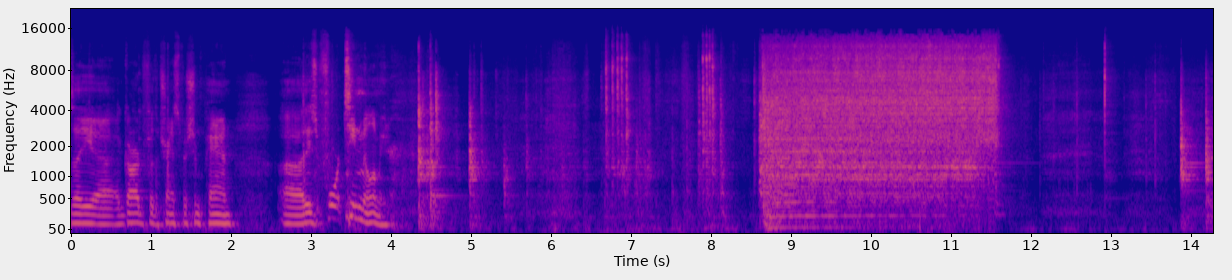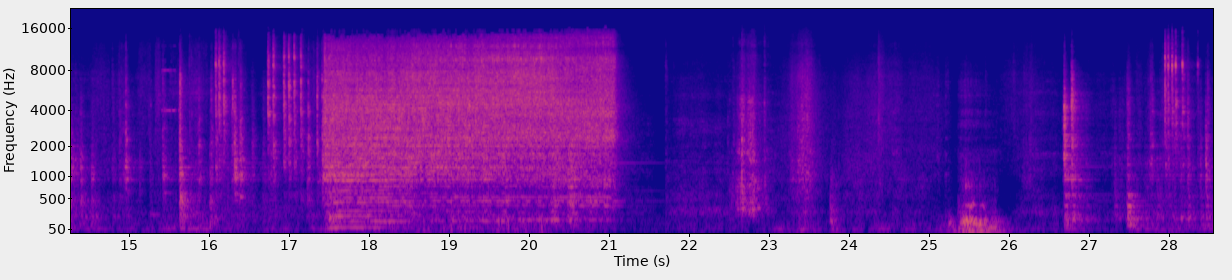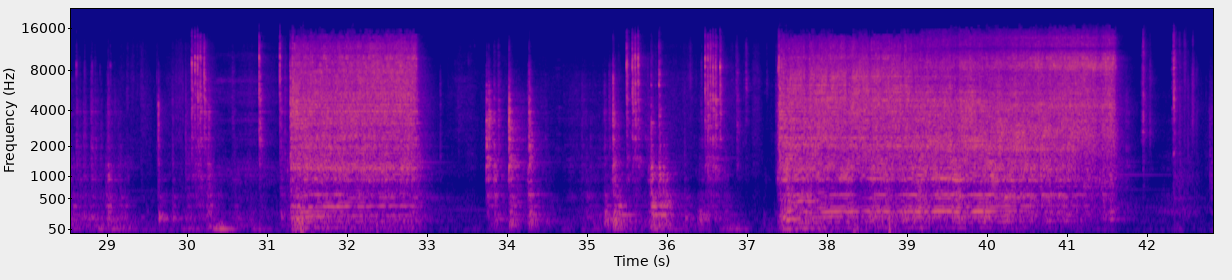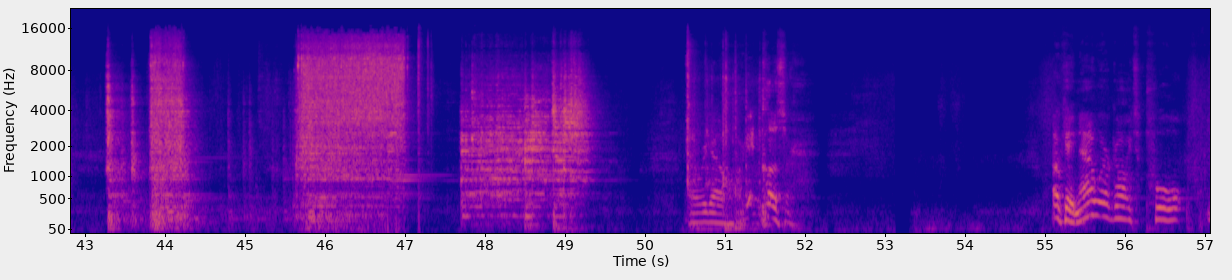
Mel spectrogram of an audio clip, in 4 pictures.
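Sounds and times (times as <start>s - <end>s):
tool handling clicks and clatter: 4.3s - 8.6s, 12.9s - 17.4s, 22.5s - 23.1s, 26.6s - 31.3s, 33.7s - 37.5s, 41.7s - 43.8s
electric ratchet spinning: 7.9s - 11.7s, 16.9s - 21.2s, 31.2s - 33.1s, 37.4s - 41.8s, 45.6s - 47.2s.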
